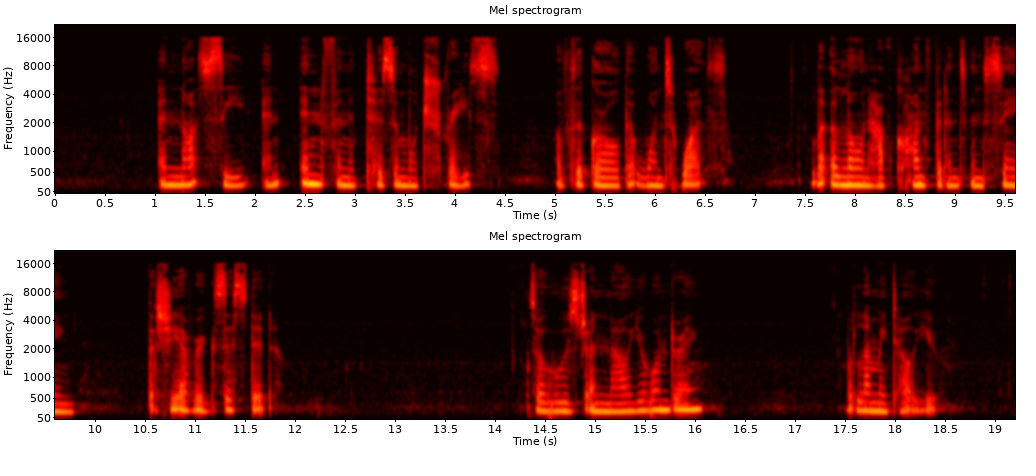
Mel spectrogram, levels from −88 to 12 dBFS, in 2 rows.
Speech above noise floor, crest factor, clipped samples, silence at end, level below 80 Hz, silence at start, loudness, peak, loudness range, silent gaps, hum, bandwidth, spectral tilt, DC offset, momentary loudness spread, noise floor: 40 dB; 18 dB; under 0.1%; 0.8 s; -84 dBFS; 1.05 s; -33 LUFS; -16 dBFS; 6 LU; none; none; 16.5 kHz; -5 dB/octave; under 0.1%; 12 LU; -72 dBFS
